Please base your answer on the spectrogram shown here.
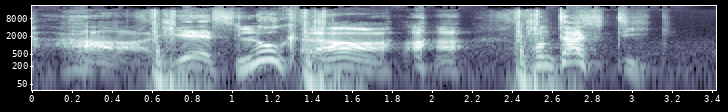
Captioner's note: laughs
